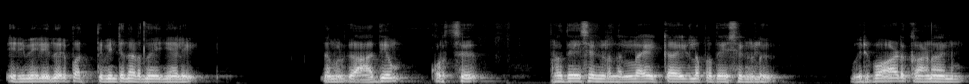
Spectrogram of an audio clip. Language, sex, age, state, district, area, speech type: Malayalam, male, 45-60, Kerala, Kasaragod, rural, spontaneous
